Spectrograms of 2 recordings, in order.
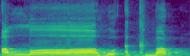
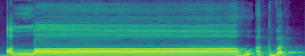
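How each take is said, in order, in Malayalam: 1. ഈ വാക്യം മിതമായ നീളത്തിലാണ് പറയുന്നത്. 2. ഈ വാക്യം വളരെ നീട്ടിയാണ് പറയുന്നത്. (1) "ഒരു മീഡിയം ലെവൽ" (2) "അങ്ങനെ അത്രയും നീട്ടോ അങ്ങനെ നീട്ടേണ്ട കാര്യമൊന്നുമില്ല"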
